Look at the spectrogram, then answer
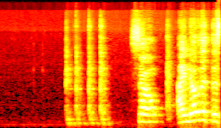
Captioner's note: taps spoon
